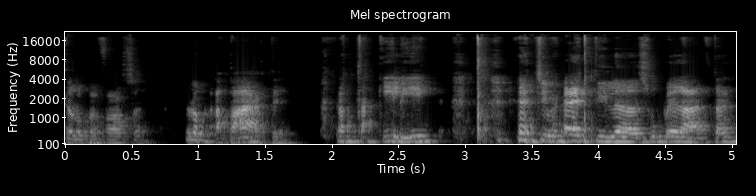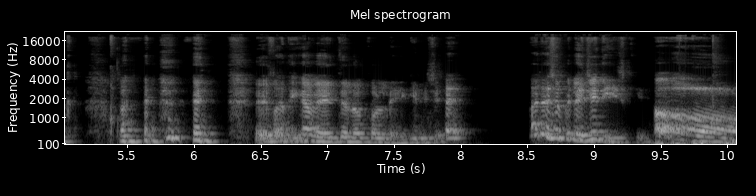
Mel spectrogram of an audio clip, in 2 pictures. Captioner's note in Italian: risata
